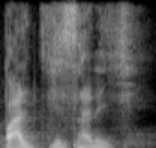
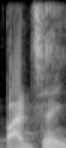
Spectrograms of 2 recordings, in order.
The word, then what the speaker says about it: 빨치산: 이거 우리말로 빨치산이지. 빨치산이 파리선에서 나왔거든. 파리선, 빨치산. 그러니까 파리선의 이건 원래 어원은 불어에서 나왔는데 이게 이제 러시아 식으로는 빨치산이라고 발음하나 봐.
